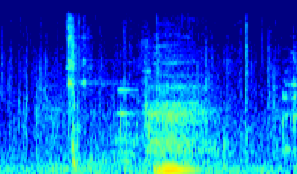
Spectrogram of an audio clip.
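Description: A small metal tin is picked up with a dull clunk.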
